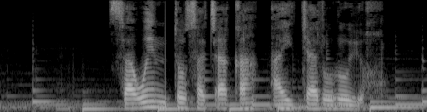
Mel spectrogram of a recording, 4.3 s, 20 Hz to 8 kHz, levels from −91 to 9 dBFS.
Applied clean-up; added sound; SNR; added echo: none; Guitar; 7 dB; none.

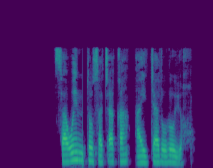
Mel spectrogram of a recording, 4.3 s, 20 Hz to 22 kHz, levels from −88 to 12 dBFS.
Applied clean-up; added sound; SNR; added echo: none; none; none; none.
